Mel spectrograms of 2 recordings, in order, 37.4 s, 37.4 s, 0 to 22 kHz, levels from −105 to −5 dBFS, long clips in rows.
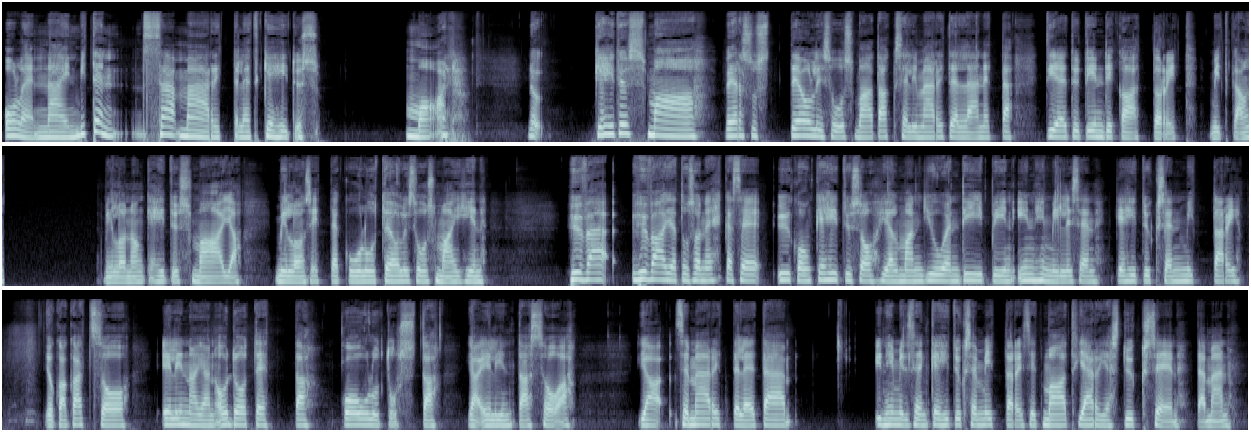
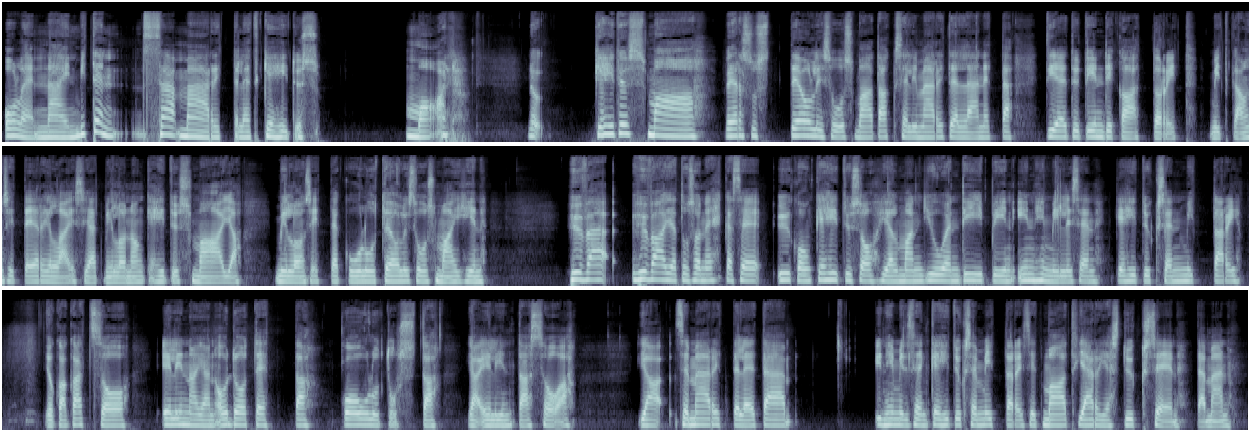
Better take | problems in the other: second | audio cutting out; at 13 s for 1 s

